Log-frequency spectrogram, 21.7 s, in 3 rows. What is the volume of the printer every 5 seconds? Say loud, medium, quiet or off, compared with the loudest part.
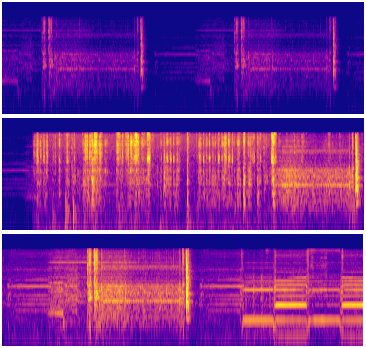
quiet, quiet, loud, loud, loud.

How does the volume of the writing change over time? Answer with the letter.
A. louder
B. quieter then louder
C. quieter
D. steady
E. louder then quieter
C.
